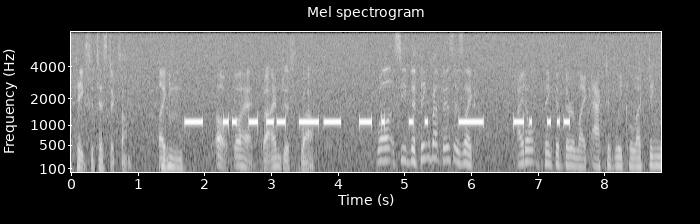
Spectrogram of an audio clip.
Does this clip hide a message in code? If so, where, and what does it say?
No, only beeps of irregular length, with speech in English.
